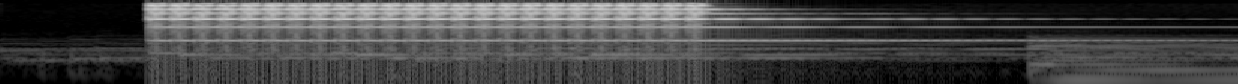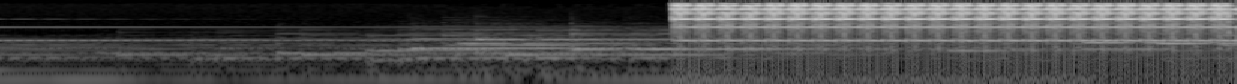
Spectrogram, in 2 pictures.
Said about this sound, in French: son téléphone réveille les endormis au fond de l'amphi.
